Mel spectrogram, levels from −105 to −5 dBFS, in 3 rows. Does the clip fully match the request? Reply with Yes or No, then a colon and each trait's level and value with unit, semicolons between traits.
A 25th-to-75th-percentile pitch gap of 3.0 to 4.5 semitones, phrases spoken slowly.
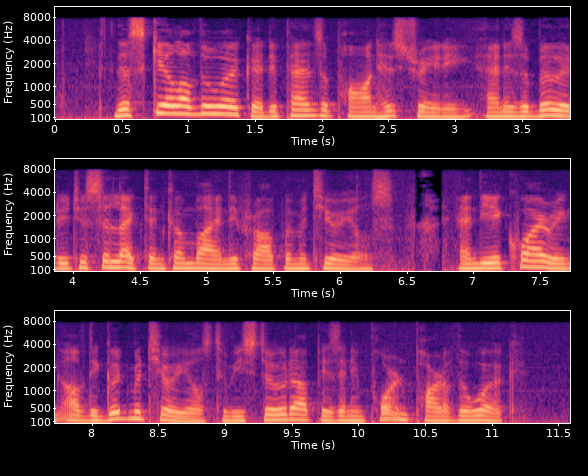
No: average, 3.6 semitones; average, 185 wpm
